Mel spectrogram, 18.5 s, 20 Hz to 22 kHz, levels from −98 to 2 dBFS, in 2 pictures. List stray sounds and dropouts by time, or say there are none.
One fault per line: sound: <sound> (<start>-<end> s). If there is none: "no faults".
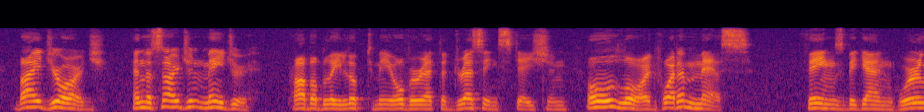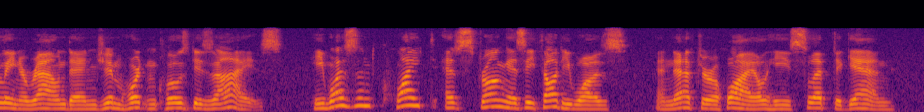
no faults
